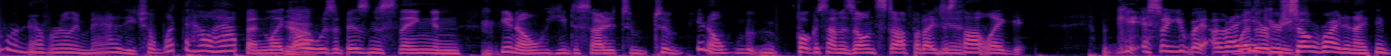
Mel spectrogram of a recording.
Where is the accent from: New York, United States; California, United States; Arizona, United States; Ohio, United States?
New York, United States; Lockport; I'm from Lackport up at Transit, you know, from Cheektowaga.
